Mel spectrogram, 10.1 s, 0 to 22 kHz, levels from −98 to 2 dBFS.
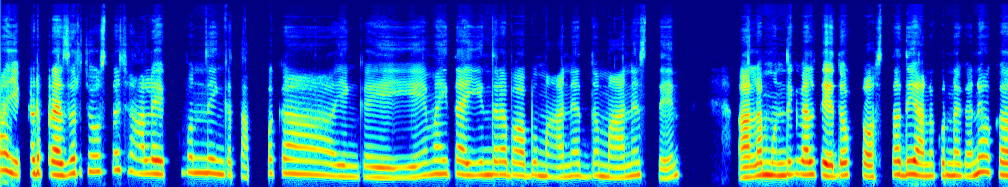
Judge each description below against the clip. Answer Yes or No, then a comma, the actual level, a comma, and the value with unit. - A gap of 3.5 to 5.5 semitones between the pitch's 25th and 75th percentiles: No, average, 2.7 semitones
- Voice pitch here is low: No, very high, 265 Hz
